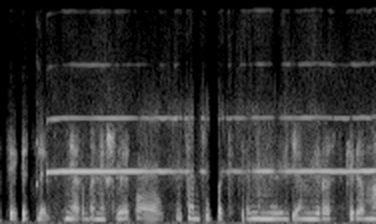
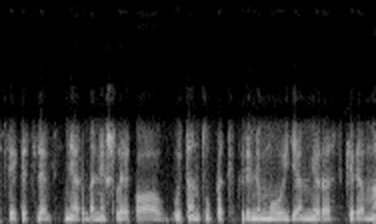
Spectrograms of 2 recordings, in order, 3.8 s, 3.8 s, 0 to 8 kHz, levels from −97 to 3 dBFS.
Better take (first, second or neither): second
